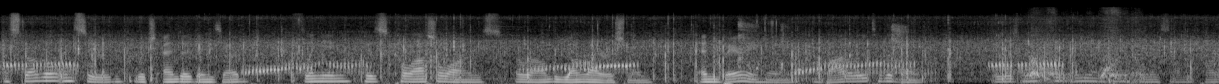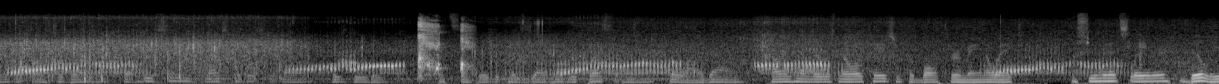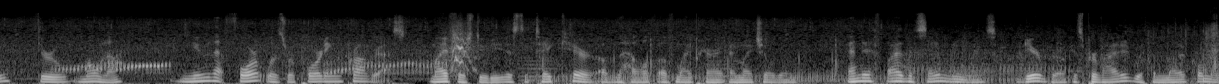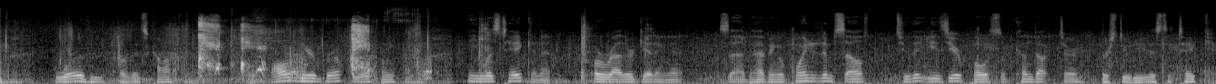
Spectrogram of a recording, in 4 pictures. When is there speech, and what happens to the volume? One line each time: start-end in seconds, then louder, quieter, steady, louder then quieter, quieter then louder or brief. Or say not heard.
0.0-48.7 quieter then louder.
